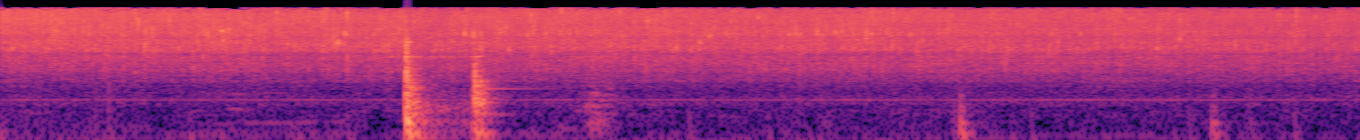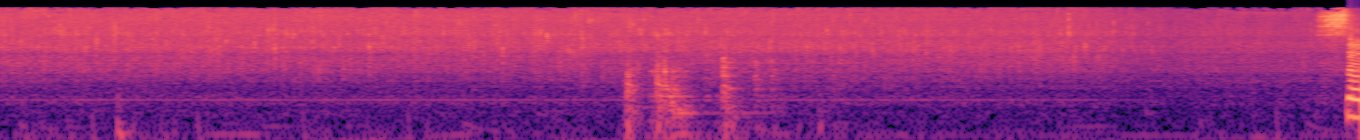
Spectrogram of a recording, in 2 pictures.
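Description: Garlic butter shrimp sizzle steadily in a hot pan, a soft continuous frying hiss with a few sharper clatters as the pieces are turned, running alone without talk.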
